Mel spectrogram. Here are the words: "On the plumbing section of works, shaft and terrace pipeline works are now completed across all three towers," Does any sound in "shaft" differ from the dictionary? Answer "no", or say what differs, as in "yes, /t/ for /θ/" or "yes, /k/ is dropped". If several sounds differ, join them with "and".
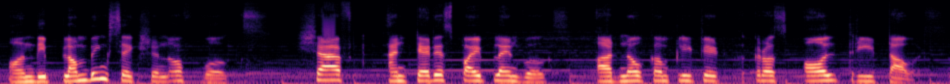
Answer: no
